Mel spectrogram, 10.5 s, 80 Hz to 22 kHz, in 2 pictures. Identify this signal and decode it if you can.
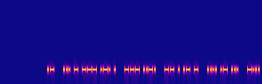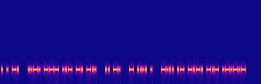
Morse code, heard as a keyed tone, about 42 wpm, 700 Hz. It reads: A STORE OF MEAT HAS BEEN FOUND IN THE BACK.
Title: Sentences from Top 1000 Words - Review Part 5 - 45wpm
